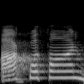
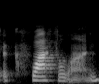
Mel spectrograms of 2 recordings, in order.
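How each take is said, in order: First: It is said without an L sound. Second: It is said with an L sound. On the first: The speaker calls it wrong. "People say" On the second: The speaker calls it right. "but it's really aquathlon"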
